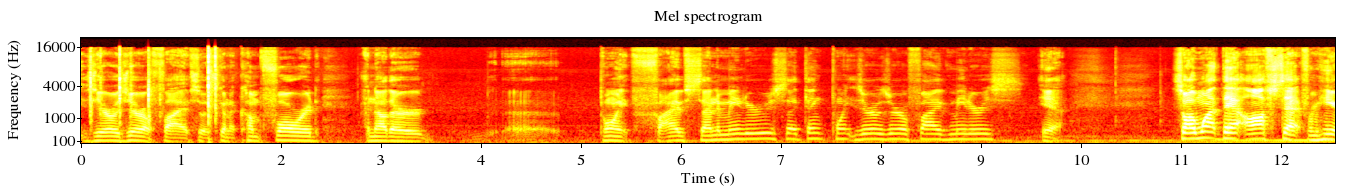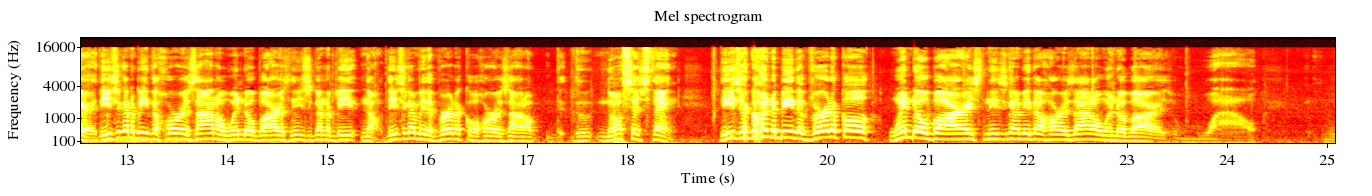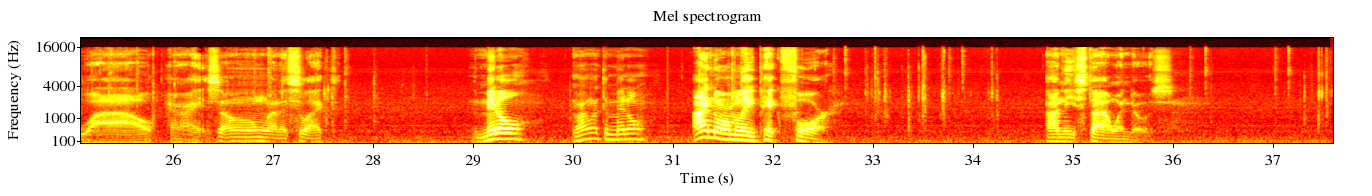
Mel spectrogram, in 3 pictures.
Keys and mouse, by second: 25.2-30.9 drag, 30.9 KP_Decimal, 32.6-37.6 drag, 33.3 Tab.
